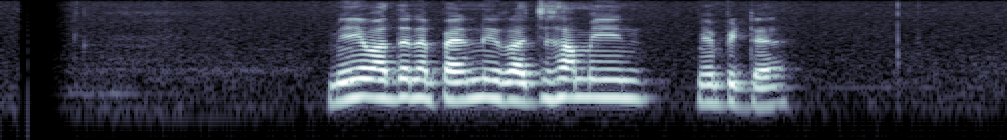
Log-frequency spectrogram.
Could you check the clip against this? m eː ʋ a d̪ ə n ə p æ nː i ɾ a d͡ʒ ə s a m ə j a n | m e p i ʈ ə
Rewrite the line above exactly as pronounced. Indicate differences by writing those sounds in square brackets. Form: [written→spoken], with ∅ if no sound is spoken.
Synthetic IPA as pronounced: m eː ʋ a d̪ ə n ə p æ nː i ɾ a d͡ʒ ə s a m ə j [a→e] n | m e p i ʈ ə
